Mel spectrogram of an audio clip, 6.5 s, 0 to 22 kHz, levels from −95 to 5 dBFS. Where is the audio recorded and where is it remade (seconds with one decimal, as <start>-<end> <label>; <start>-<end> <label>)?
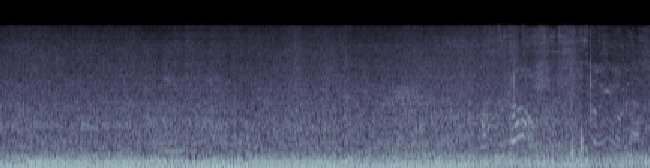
0.0-1.4 recorded; 1.4-2.5 remade; 2.5-6.5 recorded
